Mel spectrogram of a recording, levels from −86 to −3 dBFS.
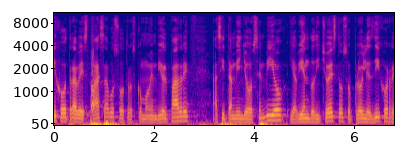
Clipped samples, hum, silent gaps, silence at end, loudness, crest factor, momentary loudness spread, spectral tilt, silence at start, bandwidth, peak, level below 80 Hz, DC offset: under 0.1%; none; none; 0 s; -27 LUFS; 18 dB; 8 LU; -6.5 dB/octave; 0 s; 10.5 kHz; -6 dBFS; -30 dBFS; under 0.1%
